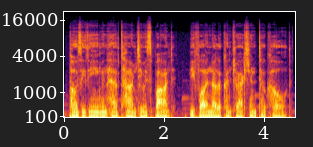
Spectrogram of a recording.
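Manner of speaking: ordinary delivery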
